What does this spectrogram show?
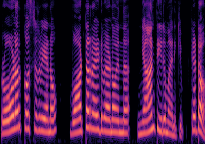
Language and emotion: Malayalam, angry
